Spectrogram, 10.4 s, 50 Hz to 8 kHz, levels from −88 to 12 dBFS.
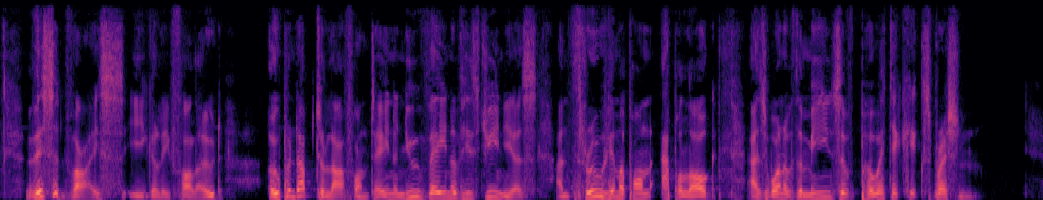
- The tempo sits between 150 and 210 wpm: Yes, average, 160 wpm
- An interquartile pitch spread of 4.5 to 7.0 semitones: Yes, average, 4.9 semitones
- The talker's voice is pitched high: No, medium, 180 Hz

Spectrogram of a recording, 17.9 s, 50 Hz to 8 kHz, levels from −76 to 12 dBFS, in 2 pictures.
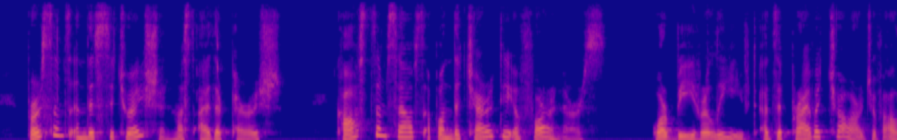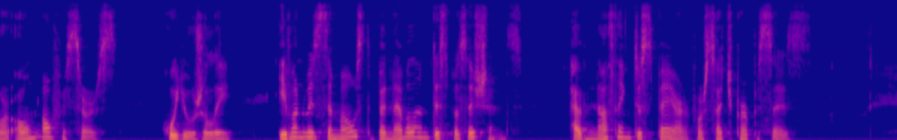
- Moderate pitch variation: No, wide, 7.2 semitones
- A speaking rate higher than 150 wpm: No, slow, 135 wpm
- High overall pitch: Yes, high, 205 Hz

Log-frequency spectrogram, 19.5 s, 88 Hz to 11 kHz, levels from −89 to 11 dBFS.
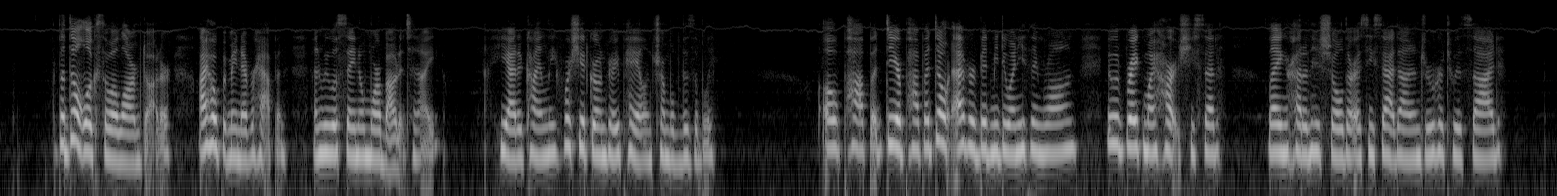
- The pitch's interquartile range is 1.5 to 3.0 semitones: Yes, average, 2.7 semitones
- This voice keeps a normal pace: No, fast, 210 wpm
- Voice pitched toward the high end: Yes, very high, 250 Hz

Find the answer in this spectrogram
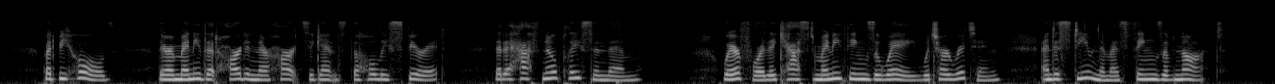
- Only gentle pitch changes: Yes, narrow, 2.2 semitones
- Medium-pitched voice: No, high, 230 Hz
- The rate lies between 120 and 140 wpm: No, average, 175 wpm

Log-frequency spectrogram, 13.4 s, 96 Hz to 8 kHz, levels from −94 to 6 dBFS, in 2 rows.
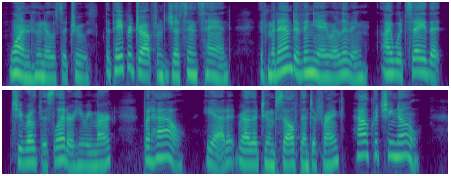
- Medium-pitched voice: Yes, medium, 175 Hz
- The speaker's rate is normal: Yes, average, 185 wpm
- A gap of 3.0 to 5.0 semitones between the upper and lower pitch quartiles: Yes, average, 3.8 semitones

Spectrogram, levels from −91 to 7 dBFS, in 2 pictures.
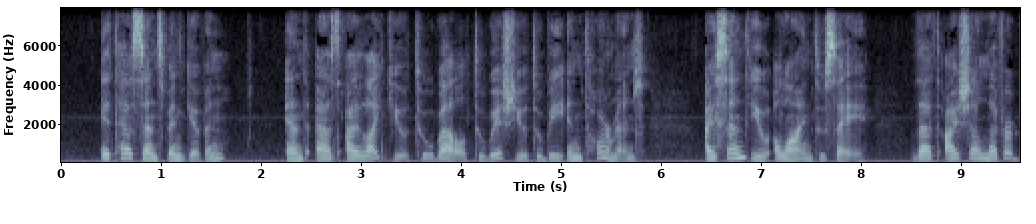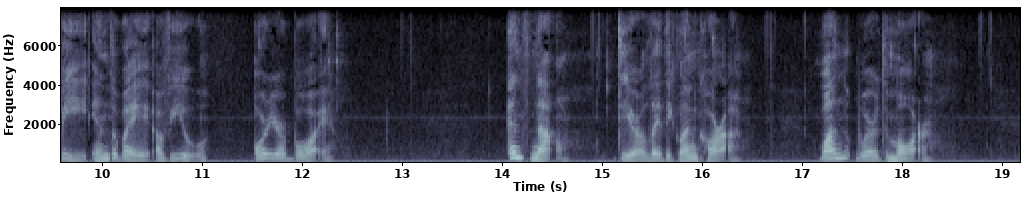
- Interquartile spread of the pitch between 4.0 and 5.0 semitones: Yes, average, 4.4 semitones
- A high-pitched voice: Yes, high, 200 Hz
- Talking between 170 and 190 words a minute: No, average, 145 wpm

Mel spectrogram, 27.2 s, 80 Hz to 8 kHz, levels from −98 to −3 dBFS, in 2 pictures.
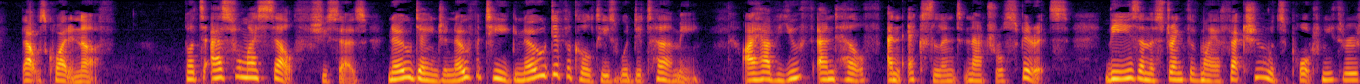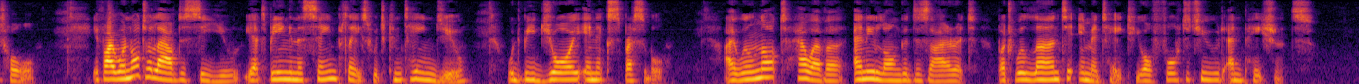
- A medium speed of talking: Yes, average, 175 wpm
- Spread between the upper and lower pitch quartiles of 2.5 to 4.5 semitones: Yes, average, 3.3 semitones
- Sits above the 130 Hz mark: Yes, high, 190 Hz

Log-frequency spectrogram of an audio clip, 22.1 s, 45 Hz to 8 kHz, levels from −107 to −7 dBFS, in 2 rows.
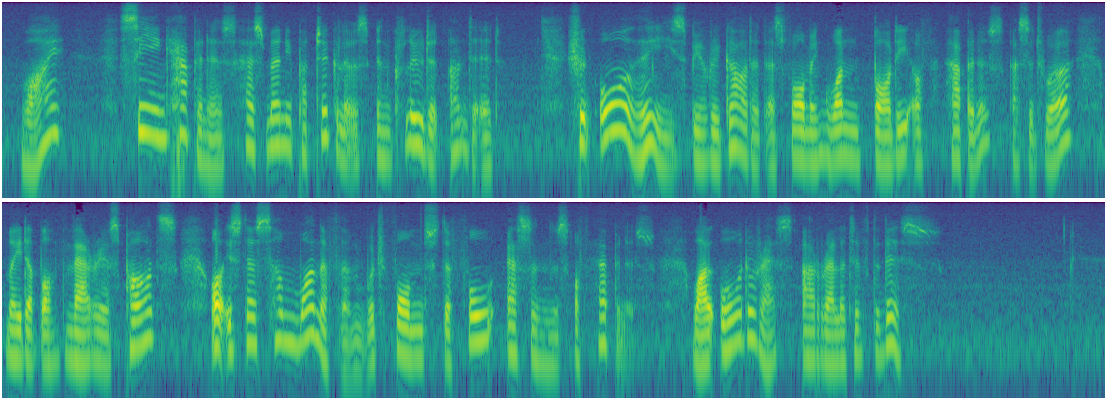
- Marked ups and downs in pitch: Yes, wide, 7.2 semitones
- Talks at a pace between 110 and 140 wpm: Yes, slow, 135 wpm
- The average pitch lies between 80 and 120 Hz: No, medium, 140 Hz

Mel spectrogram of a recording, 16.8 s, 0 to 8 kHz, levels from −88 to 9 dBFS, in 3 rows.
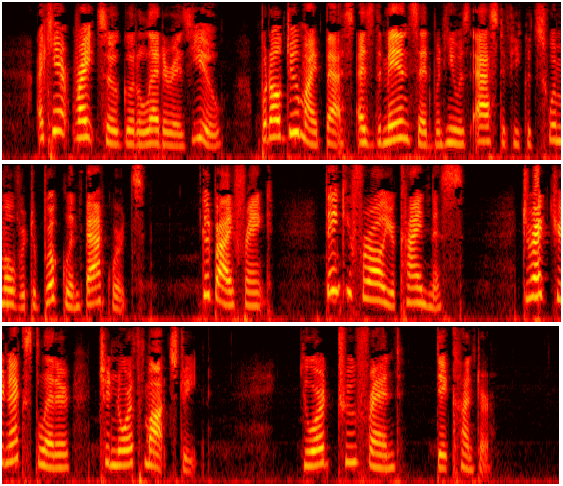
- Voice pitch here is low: No, high, 240 Hz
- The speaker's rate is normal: Yes, average, 190 wpm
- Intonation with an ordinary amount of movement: No, wide, 5.7 semitones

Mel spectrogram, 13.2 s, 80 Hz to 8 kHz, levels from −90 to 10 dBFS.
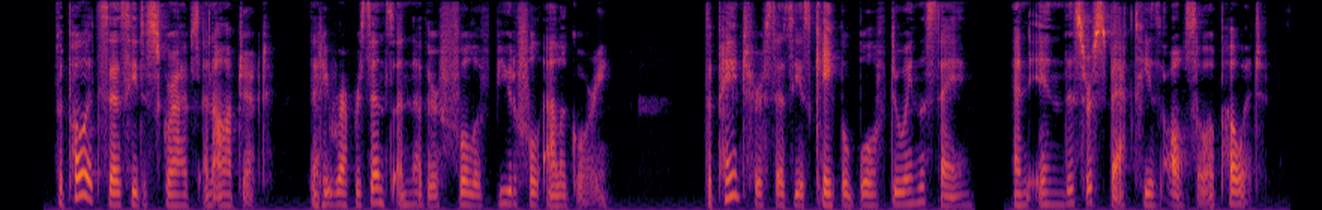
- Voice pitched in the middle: Yes, medium, 165 Hz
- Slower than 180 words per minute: Yes, average, 155 wpm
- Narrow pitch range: Yes, narrow, 2.2 semitones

